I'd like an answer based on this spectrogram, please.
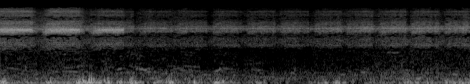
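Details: Crickets chirping at Preveli Beach in Crete, August 2020, as trees sway in the wind: a bright, shrill pulsed buzz, loudest in the opening second then easing to a softer steady hum, with gusty wind rumbling beneath.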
